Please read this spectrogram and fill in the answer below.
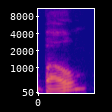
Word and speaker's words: Beau: But came from, I guess back in the day, if that was your bae, you would call them your beau.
